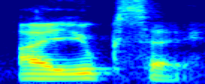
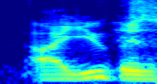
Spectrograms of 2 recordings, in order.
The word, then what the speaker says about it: Ayuxi: it's pronounced Ayuxe. Ayuxe. Is what Google is telling me.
